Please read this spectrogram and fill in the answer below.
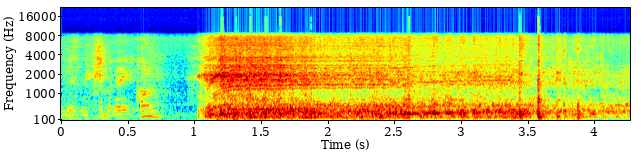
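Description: Humming and rolling noise of a model railway motor car, carried straight into the camera through its magnet mount. It grows loud suddenly about a second in and stays loud, with voices mixed in nearby.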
